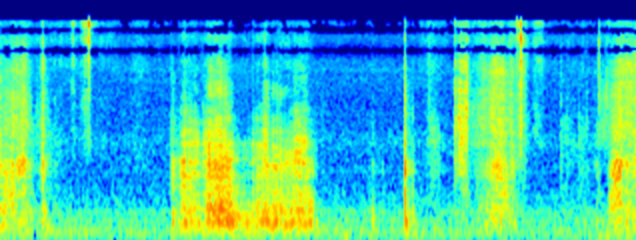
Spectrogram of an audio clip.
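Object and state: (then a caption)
Plastic magnetic drawing board. A yellow plastic stylus scratches and writes across the honeycomb screen of a small, hollow blue and pink plastic magnetic drawing board lying flat on a table, while the other hand holds the slider. Short dry scratching strokes and taps alternate with longer raspy scribbles, separated by near-silent pauses.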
